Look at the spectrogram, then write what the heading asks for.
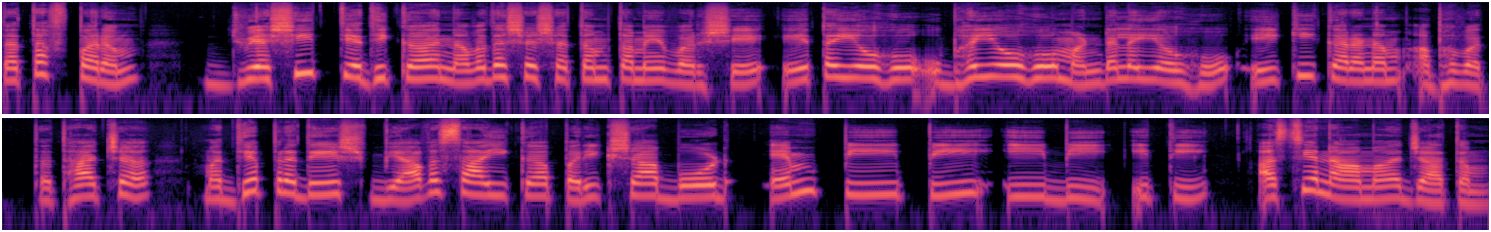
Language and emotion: Sanskrit, neutral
